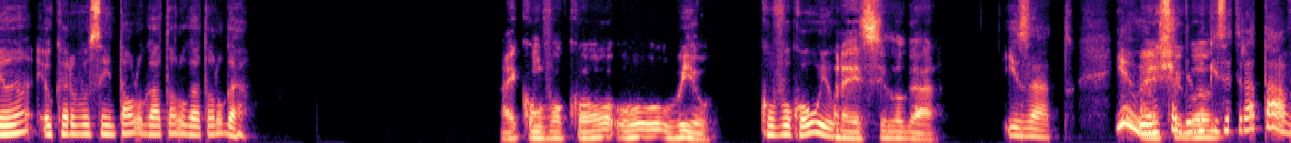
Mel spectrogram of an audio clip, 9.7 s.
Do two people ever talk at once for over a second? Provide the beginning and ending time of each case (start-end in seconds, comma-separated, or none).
none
